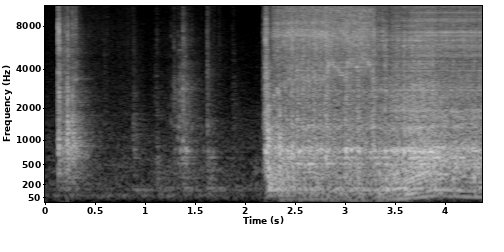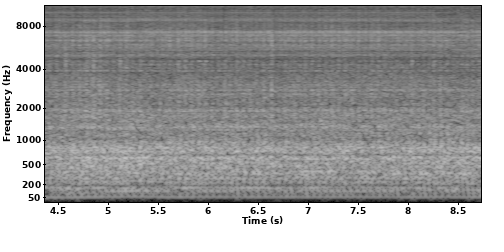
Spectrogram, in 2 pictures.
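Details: Harbor Freight mini generator, flooded after storage with fuel valve left open, now restarted: cranks, catches after about two seconds, settles into steady buzzing run with no misses, powering an electric heater; normal running.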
